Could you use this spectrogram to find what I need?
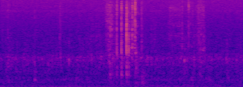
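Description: A book page rustles as it is turned.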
